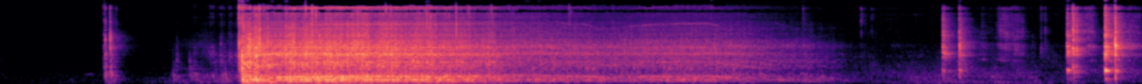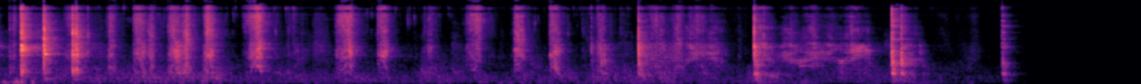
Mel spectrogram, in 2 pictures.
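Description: A food processor blending tomatoes starts abruptly, runs loud and dies away over about five seconds. Then a spoon scrapes and taps as it presses the tomato pulp through a metal mesh sieve, making a long run of sharp, irregular clicks.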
